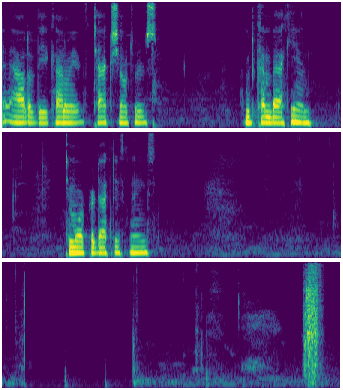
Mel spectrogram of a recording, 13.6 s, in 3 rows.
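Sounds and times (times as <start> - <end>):
speech: 0.0 - 2.2, 3.2 - 4.2, 5.4 - 6.6
nose blowing: 13.0 - 13.4.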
